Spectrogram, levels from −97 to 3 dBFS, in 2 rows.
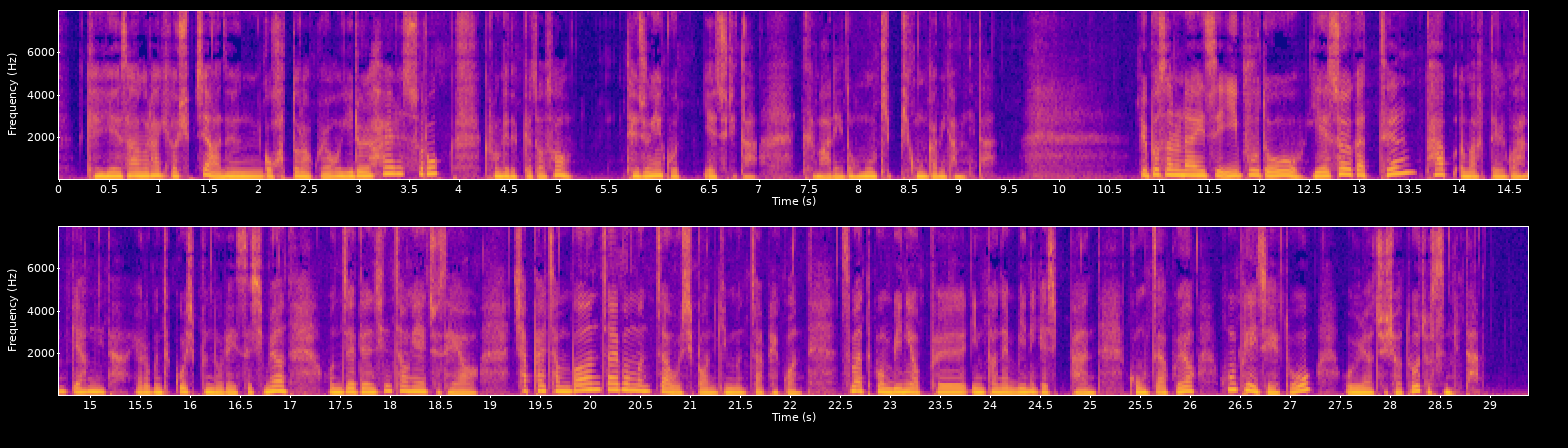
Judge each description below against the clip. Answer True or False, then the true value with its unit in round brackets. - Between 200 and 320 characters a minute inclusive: True (285 characters per minute)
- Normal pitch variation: True (4.9 semitones)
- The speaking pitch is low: False (175 Hz)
